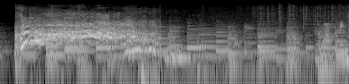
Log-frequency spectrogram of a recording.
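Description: Background music with a steady melody throughout. A burst of children's laughter comes over it about a quarter second in and fades out after about two seconds.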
